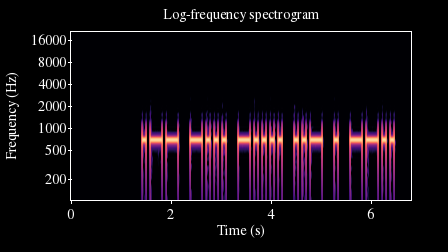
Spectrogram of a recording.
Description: Morse code, heard as a keyed tone, about 15 wpm, 700 Hz. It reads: WB6UEZ
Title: USA Call Signs - 6 Characters - Repeated 2x - 15wpm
